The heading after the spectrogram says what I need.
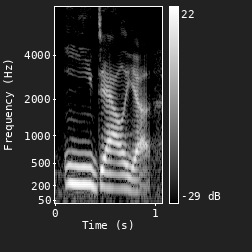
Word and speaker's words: Idalia: HURRICANE CENTER AFTER HEARING IDALIA IDALIA IDALIA CAME OUT WITH THE OFFICIAL PRONUNCIATION IS IDALIA LIKE A LONG E SO THAT'S THE OFFICIAL PRONUNCIATION.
